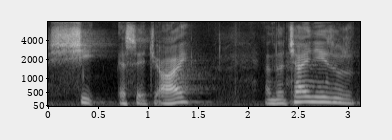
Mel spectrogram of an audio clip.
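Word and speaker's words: 士: That is also read samurai, but also it's in the Japanese pronunciation, which inspires by the original Chinese, is pronounced shi, S-H-I, and the Chinese would pronounce this shur, S-H-I-H, shur.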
